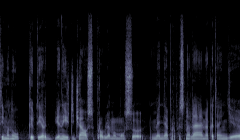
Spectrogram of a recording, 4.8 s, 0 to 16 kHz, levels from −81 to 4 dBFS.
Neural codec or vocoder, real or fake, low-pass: none; real; 14.4 kHz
